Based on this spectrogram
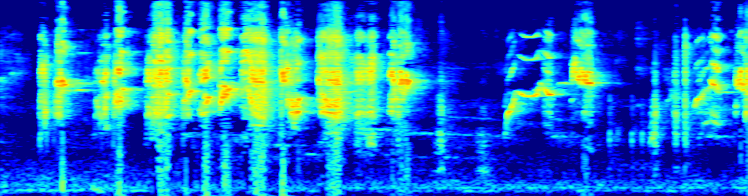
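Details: Black-winged myna song used as a lure to spur loud singing: dense harsh chattering notes in quick irregular succession, a short pause, then rising whistled phrases mixed with more raspy squawks.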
